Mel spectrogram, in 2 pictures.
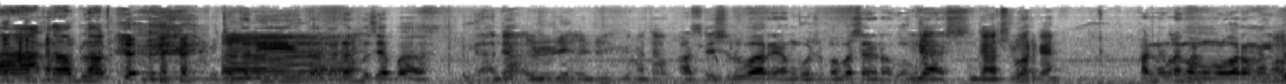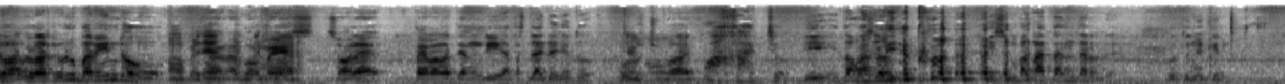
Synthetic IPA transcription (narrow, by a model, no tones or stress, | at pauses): dablak̚ | bit͡ʃut̪adibaɡadat̪lusiapa | dəmila̰ɡadudidududɪɡumat̪aʔa̰rt̪ɪsluarjaŋɡuasukabasalanaɡomɛsŋɡasluarkan | kannlaŋɔmɔŋluaramaŋidluardulubaɾindɔŋɔbt̪aanaɡomɛs | soala | t̪alalat̪jaŋdiat̪asdadaɲat̪u | molut͡ʃubat̪̚wahkat͡ʃɔdiit̪amas̬ɪliat̪̚ɡuisəmpaklat̪ant̪ərdɛh | ɡuat̪uɲd͡ʒukɪn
